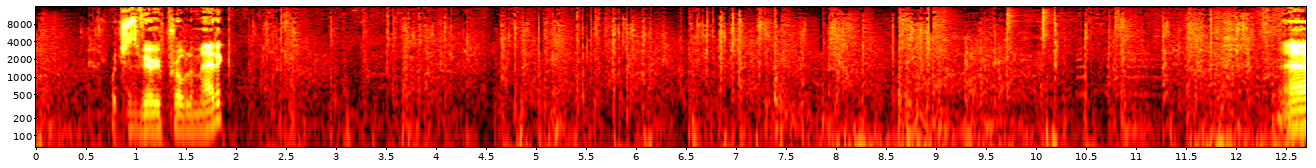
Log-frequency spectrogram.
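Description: Union artillery in the Ultimate General: Gettysburg video game booms as low, muffled thuds and rumbling volleys scattered through the battle, mostly beneath someone talking.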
